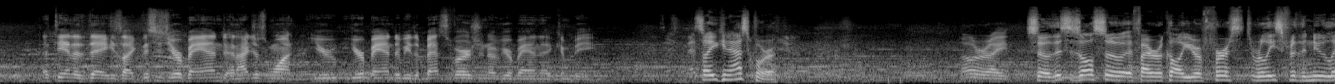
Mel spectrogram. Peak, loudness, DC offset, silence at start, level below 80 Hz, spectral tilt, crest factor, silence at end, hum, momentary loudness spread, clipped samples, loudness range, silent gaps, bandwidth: -2 dBFS; -20 LUFS; under 0.1%; 0 s; -64 dBFS; -1.5 dB/octave; 20 dB; 0 s; none; 16 LU; under 0.1%; 6 LU; none; 16.5 kHz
